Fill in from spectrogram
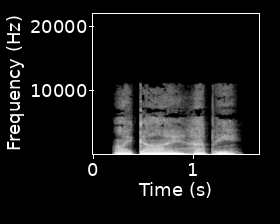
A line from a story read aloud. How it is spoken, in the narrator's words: said he, with a sigh of content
